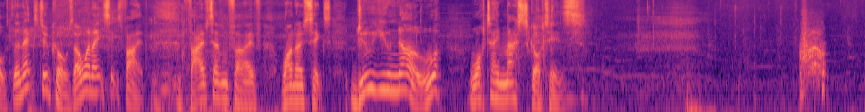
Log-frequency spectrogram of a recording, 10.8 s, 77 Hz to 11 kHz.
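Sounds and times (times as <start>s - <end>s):
speech: 0.0s - 7.4s
cough into crook of arm: 10.0s - 10.4s.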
